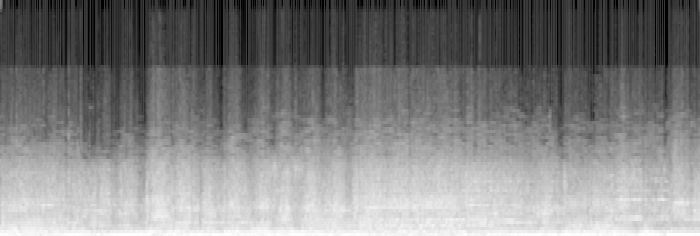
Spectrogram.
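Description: Campaign song: rock-style band music with guitar and a sung vocal, running continuously.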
